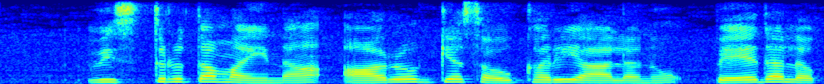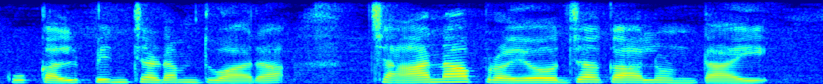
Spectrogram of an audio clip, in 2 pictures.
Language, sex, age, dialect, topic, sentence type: Telugu, male, 31-35, Central/Coastal, banking, statement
